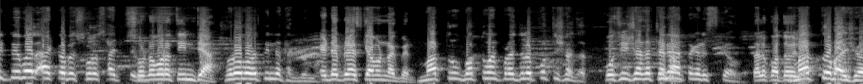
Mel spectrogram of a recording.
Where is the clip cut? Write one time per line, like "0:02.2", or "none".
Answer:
none

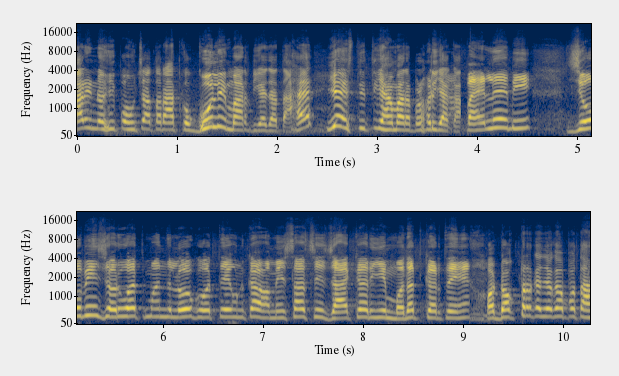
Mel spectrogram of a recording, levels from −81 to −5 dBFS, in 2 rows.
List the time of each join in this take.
0:02.4
0:03.8
0:09.1

